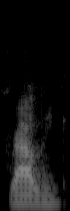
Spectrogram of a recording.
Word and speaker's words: Rowling: I got to start pronouncing her name correctly as well. Rowling.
